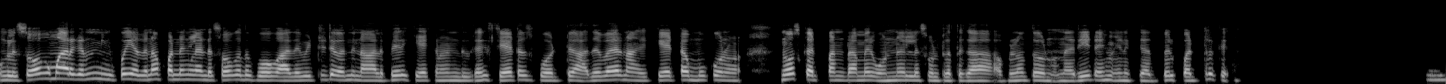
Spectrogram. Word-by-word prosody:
உங்களுக்குச் 195 0 0
சோகமா 265 +4 +5
இருக்குனா 240 0 +3
நீங்க 225 -3 -3
போய் 245 0 +4
எதன 215 +2 +2
பண்ணுங்களேன் 225 -1 +2
அந்த 195 - 0
சோகத்த 215 +1 +1
போக. 190 0 +3
அத 185 +1 -1
விட்டுட்டு 215 +4 -2
வந்து 210 +1 -3
4 180 -1 +1
பேர் 215 +1 +2
கேக்கணும்னுங்கறதுக்காக 185 +1 -3
ஸ்டேட்டஸ் 195 +2 +1
போட்டு, 180 +1 -1
அத 185 +4 -1
வேற 210 +1 +6
நாங்க 185 -2 -2 0.2
கேட்டா 195 +1 +3
மூக்கு 200 0 -2
நோ 180 - -4 0.5
நோஸ் 245 0 +2
கட் 205 -1 +1
பண்ற 190 -1 0
மாரி 195 -1 0
''ஒண்ணும் 190 +2 -2
இல்ல'' 185 -1 -3
சொல்றதுக்கா? 170 -1 -1 0.2
அபிட்லாம் 180 +4 -4
தோணும். 170 -4 -2
நெறைய 185 +5 0
டைம் 205 +1 -2
எனக்கு 175 0 -4
அது 155 - -15
மாரி 205 0 -3
பட்ருக்கு. 190 +7 -5 2.0
ம். 210 0 -8
195 Hz, 165 wpm, -25 LUFS, 180-210 Hz, 2.0 s, வேற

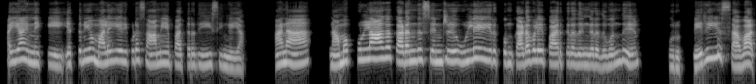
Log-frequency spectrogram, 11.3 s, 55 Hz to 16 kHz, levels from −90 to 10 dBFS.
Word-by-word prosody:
ஐயா, 275 +4 +1
இன்னைக்கு 230 -3 -4 0.3
எத்தனையோ 260 +7 -3
மலை 225 +3 +2
ஏறி 260 -1 -2
கூட 280 +1 -3
சாமிய 220 +3 0
பாத்துர்ரது 205 0 -5
ஈசிங்கய்யா, 185 -7 -7 0.6
ஆனா, 235 0 +3 0.6
நமக்குள்ளாக 290 +8 +5
கடந்து 250 +3 +4
சென்று 260 0 -1 0.2
உள்ளே 295 +5 +1 0.2
இருக்கும் 235 -3 -6
கடவுளை 255 +6 +3
பார்க்கிறதுங்குறது 210 -4 -2
வந்து 245 +4 -3 0.7
ஒரு 170 - -6 0.2
பெரிய 295 - 0 0.2
சவால். 200 +4 +3
235 Hz, 110 wpm, -23 LUFS, 210-265 Hz, 0.7 s, நமக்குள்ளாக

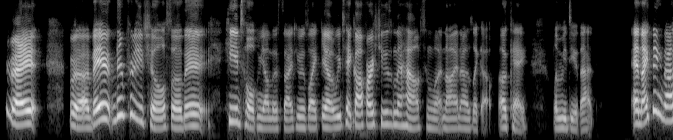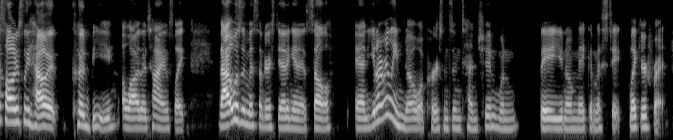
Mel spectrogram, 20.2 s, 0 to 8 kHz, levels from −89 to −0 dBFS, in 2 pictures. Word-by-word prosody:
Right? 230 - +10 0.5
Well, 180 -4 +4
they're 290 - +9
they're 395 +3 +3
pretty 390 -8 -2
chill, 180 -9 -1
so, 185 -3 -1
they 210 - +1 0.2
he 280 -2 +2
told 195 -8 -2
me 180 - -8
on 165 -1 -5
the 165 0 -8
side. 165 0 -8
He 190 - -9
was 180 -1 -7
like, 175 -1 -4
"Yeah. 180 -3 0
We 185 +2 -3
take 210 +3 -4
off 215 +1 +1
our 215 0 +2
shoes 230 0 -9
in 225 - -9
the 215 - -3
house 175 -3 -3
and 180 -2 -13
whatnot," 170 0 -8
and 175 - -11
I 170 - -7
was 160 0 -11
like, 155 - -11 0.3
"Oh, 180 - -3
okay. 190 +2 -8 0.4
Let 170 - -7
me 170 - -3
do 165 -3 -10
that," 150 +2 -7 0.6
and 245 -1 +8
I - - +8
think 475 -6 +1
that's 290 0 +3
honestly 265 -1 +1
how 200 -2 +3
it 195 - 0 0.2
could 210 -5 -4
be 175 0 -9
a 185 - -4
lotta 170 -1 -2
the 165 - -8
times, 170 -2 -6
like, 150 0 -7 0.5
that 205 +3 +7
was 305 0 +1
a - - 0
misunderstanding 185 -5 -5
in 165 - -4
itself, 165 +2 -4 0.4
and 170 0 -3
you 215 - -4
don't 305 +2 0
really 375 -10 -4
know 170 -4 -6
a - - -6
person's 170 +1 -11
intention 170 +2 -10
when 160 +2 -13 0.3
they, 165 0 0
you 165 0 -4
know, 160 -1 -7
make 160 +1 -10
a - - -7
mistake, 155 +3 -11
like 180 +1 -2
your 185 0 -2
friend. 330 - -8
185 Hz, 225 wpm, -23 LUFS, 170-225 Hz, 0.6 s, Right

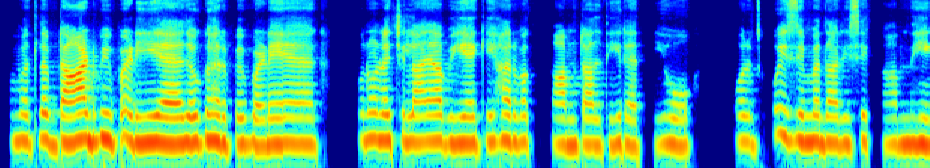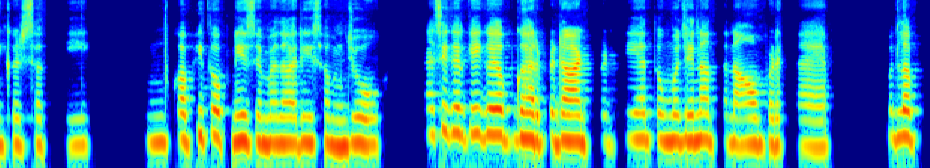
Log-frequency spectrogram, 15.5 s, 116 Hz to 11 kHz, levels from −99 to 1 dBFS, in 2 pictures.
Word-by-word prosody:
मतलब 245 -1 -2
डाँट 240 +1 +7
भी 260 -1 +4
पड़ी 240 -2 +3
है। 230 -1 +5
जो 235 0 +3
घर 245 -1 +2
पे 225 +1 -5
बड़े 220 -1 -1
हैं, 225 0 -1 0.4
उन्होंने 250 0 0
चिल्लाया 240 0 0
भी 230 0 0
है 230 - +2
कि, 240 +3 -6
"हर 245 -1 0
वक़्त 240 0 -5
काम 225 -1 -1
टालती 220 0 -4
रहती 220 0 -8
हो, 220 -1 -4 0.4
और 240 -1 -6 0.2
कोई 290 -1 -3
ज़िम्मेदारी 235 -2 0
से 240 +2 -5
काम 225 -1 -9
नहीं 225 -1 +2
कर 220 +1 -7
सकती 220 0 -10 0.5
अम, 235 0 -2
कभी 255 +2 0
तो 275 +1 +1
अपनी 245 -2 +2
ज़िम्मेदारी 230 0 0
समझो।" 220 -1 0 0.4
ऐसे 290 +3 -3
करके 295 -1 0
जब 285 -2 +4
घर 255 -2 +5
पे 255 - -3
डाँट 245 -1 +6
पड़ती 245 +3 -14
है 255 0 -1
तो 250 0 -6
मुझे 245 0 +1
ना 255 0 +2
तनाव 225 -1 -1
पड़ता 220 -1 -7
है। 205 0 -5 0.6
मतलब 270 0 +2
235 Hz, 195 wpm, -23 LUFS, 225-245 Hz, 0.6 s, डाँट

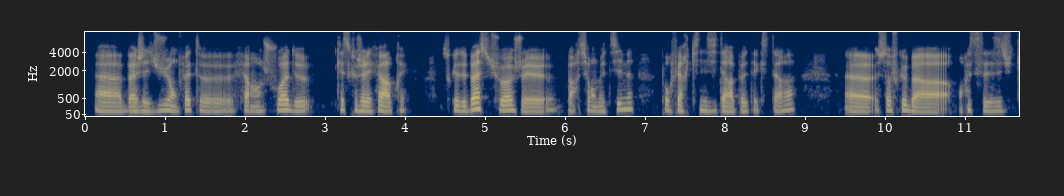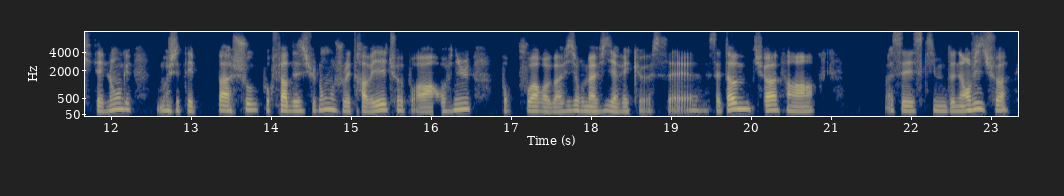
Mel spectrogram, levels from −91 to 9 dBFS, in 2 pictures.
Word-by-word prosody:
heu, 120 -2 +3
bah, 120 +1 +2
j'ai 120 0 +1
dû, 135 +6 -2
en 125 -3 0
fait, 145 +2 -1
heu, 115 - -5
faire 130 - -1
un 120 +1 -6
choix 150 +4 +3
de 130 -1 -3 0.3
qu'est-ce 145 -1 -1
que - - -6
j'allais 130 -2 +3
faire 120 - +6
après. 120 0 +1 0.4
Parce - - -9
que 140 - -1
de 130 -1 -1
base, 175 +5 +9
tu - - -4
vois? 140 +1 +5
Je 135 -4 -2
devais 115 +7 +1
partir 130 - -4
en 125 - -3
médecine 165 +9 -4 0.3
pour 145 -2 -3
faire 135 -3 +1
kinésithérapeute, 125 -2 -3
et - - -7
cetera. 155 +3 -4 0.6
Heu, 115 -2 +4
sauf 140 0 -1
que, 150 - 0
bah, 110 -5 +4
en - - -11
fait, 145 - -6
c'était 130 -2 -4
des 120 +1 -7
études 125 - -5
qui - - -6
étaient 125 - 0
longues. 170 +3 -2 0.3
Moi, 135 - -6
j'étais 130 -1 -2 0.3
pas 130 -1 +5
chaud 155 +3 -3
pour 140 - -6
faire 135 -2 +6
des 130 0 -2
études 130 0 -4
longues, 165 +2 -2
je - - -11
voulais 125 -2 -1
travailler, 125 +7 +2
tu - - -7
vois? 135 -2 -5
Pour - - -10
avoir 110 - +4
un 110 - -2
revenu, 160 +7 -2 0.4
pour - - -10
pouvoir, 125 -2 +1
heu, - - -4
bah, 110 -1 0
vivre 130 +2 -4
ma 120 -1 +5
vie 125 +2 -2
avec, 115 +1 -4
heu, - - -9
ce 420 0 -9 0.5
cet - - -5
homme, 175 +1 +6
tu - - -4
vois? 140 +2 +7
Enfin, 120 -2 +2 0.9
bah, - - -11
c'est 130 -1 -2
ce 130 - -7
qui - - -11
me 130 -1 -7
donnait 125 0 -3
envie, 150 +7 +3
tu - - -1
vois? 140 -1 0
130 Hz, 220 wpm, -24 LUFS, 120-145 Hz, 0.9 s, base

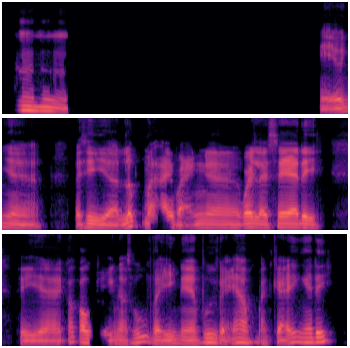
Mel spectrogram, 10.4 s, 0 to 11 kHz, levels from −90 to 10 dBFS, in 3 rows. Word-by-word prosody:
Ừm. 115 -7 -1 2.5
Hiểu 85 +3 -1
nha. 95 - -2 0.3
Vậy - - -2
thì, 95 -3 +2
ờ, 85 -1 +2
lúc - - 0
mà - - -2
hai - - 0
bạn, 90 +5 -3
ờ, 95 -1 0
quay 105 +1 +5
lại 95 -2 +2
xe 105 +1 +7
đi, 100 -4 +3 0.5
thì 85 0 -1 0.3
có 145 - -3
câu 120 -5 +1
chuyện 90 +2 -7
nào 95 -1 -3
thú 130 +8 -3
vị 95 -1 0
nè, 95 -3 +2
vui 120 +7 -1
vẻ 120 - -1
hông? 125 +1 -1
Bạn 95 - -8
kể 100 +10 +1
nghe 130 -1 0
đi. 140 +6 +2
100 Hz, 175 wpm, -26 LUFS, 90-115 Hz, 2.5 s, xe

